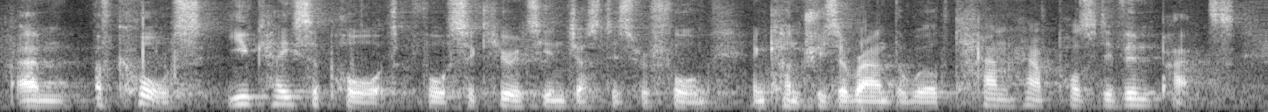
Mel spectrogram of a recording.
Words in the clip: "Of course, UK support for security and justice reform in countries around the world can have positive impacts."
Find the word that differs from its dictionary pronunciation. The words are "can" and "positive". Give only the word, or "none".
none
